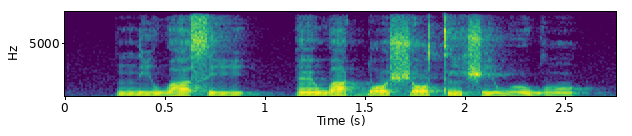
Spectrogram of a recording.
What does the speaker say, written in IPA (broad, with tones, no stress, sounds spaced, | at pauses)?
n i˦ w a˦ s i˦ | ɛ̃˦ w a˦ ɡ͡b ɔ˦ ʃ ɔ˦ t ĩ˦ ʃ i˧ w o˨ w ɔ̃˨˦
